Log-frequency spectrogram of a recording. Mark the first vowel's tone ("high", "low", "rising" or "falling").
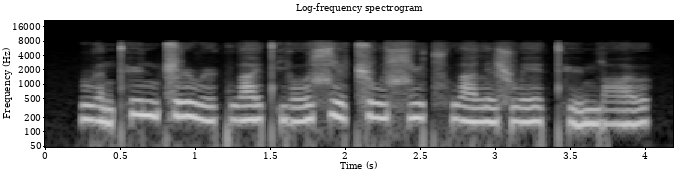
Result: low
